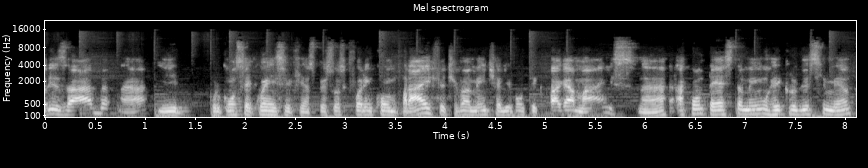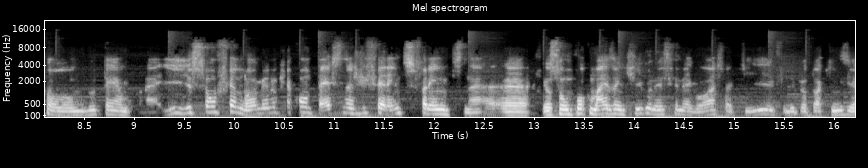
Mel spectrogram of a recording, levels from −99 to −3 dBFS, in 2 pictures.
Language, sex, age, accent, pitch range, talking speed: Portuguese, male, 30-49, Brazilian, 120-155 Hz, 200 wpm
